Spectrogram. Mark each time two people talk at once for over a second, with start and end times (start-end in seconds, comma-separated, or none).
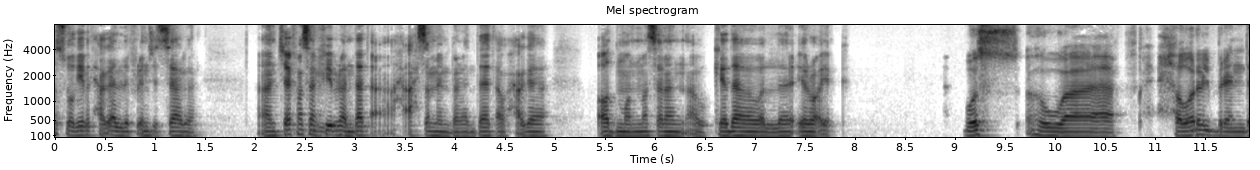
none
